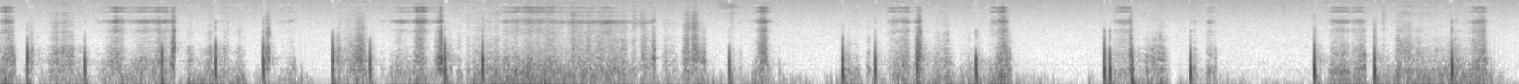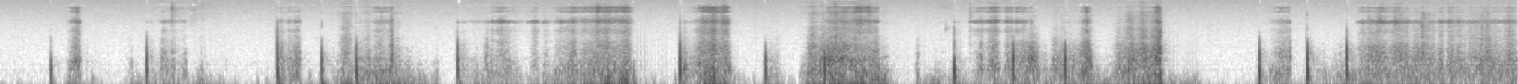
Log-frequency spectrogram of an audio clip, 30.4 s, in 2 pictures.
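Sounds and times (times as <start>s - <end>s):
microphone dragged like a pencil, rubbing strokes: 0.0s - 10.3s, 13.2s - 15.0s, 18.0s - 27.2s, 27.8s - 30.3s
scratchy hiss: 0.0s - 10.3s, 11.0s - 12.3s, 13.1s - 15.1s, 15.7s - 27.0s, 27.8s - 30.3s.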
